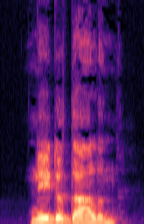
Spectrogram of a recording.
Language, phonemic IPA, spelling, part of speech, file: Dutch, /ˈnedərdalən/, nederdalen, verb, Nl-nederdalen.ogg
- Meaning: alternative form of neerdalen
